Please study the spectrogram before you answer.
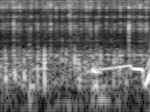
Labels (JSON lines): {"label": "biophony, cascading saw", "recorder": "HydroMoth"}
